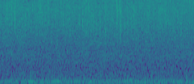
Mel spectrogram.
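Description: Steady rain falls continuously, a soft even hiss with light drops and no voices, calm and unbroken throughout.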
